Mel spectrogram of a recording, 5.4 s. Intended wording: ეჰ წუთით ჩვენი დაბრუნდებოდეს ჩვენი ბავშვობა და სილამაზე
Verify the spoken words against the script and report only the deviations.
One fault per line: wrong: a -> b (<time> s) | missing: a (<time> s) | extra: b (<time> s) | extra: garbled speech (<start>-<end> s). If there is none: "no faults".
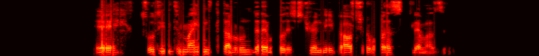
wrong: ჩვენი -> მაინც (1.9 s)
